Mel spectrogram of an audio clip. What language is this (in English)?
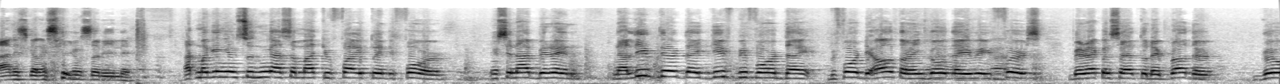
Filipino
